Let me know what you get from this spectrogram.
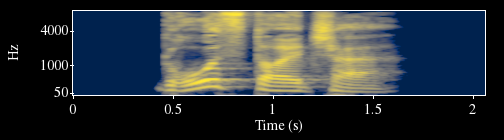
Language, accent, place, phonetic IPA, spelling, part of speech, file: German, Germany, Berlin, [ˈɡʁoːsˌdɔɪ̯t͡ʃɐ], großdeutscher, adjective, De-großdeutscher.ogg
- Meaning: inflection of großdeutsch: 1. strong/mixed nominative masculine singular 2. strong genitive/dative feminine singular 3. strong genitive plural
